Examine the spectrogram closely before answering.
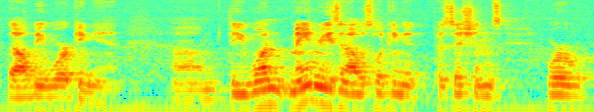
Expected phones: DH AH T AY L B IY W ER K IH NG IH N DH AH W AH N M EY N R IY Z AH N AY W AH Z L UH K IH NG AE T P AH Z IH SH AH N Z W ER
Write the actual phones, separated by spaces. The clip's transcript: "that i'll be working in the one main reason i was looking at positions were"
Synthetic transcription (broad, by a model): DH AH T AY L B IY W ER K IH NG IH N DH AH W AH N M EY N R IY Z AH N AY W AH Z L UH K IH NG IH T P AH Z IH SH AH N Z W ER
